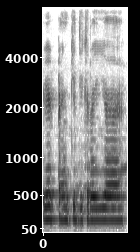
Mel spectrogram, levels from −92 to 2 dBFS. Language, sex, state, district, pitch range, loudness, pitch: Hindi, male, Uttar Pradesh, Shamli, 160-170 Hz, -14 LUFS, 165 Hz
